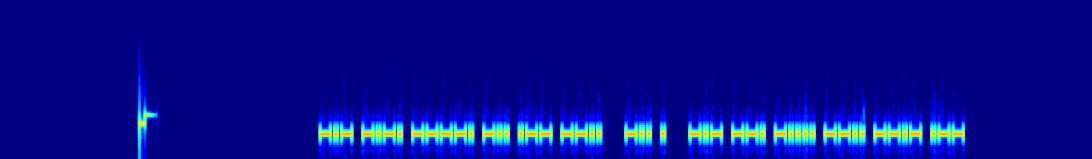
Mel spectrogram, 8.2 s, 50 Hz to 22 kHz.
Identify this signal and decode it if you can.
Morse code, heard as a keyed tone, about 42 wpm, 700 Hz. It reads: KC9DWZ DE KG6ZQW
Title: USA Callsign DE Callsign - 6 Characters - 45wpm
